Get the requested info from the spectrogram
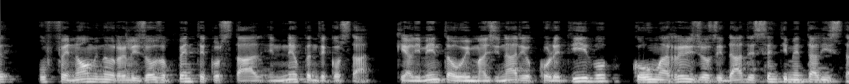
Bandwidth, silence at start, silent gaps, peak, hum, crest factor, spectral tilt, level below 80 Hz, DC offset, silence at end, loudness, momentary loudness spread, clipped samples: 8 kHz; 0 s; none; 0 dBFS; none; 14 dB; -6 dB/octave; -54 dBFS; under 0.1%; 0 s; -14 LUFS; 6 LU; under 0.1%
